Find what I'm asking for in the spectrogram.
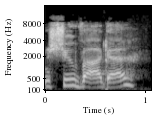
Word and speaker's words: Schwager: It's Schwager. – Schwager. So I just want to say it with... Well, anyway, so well, how are you? – You can say it like German, Schuhwager.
